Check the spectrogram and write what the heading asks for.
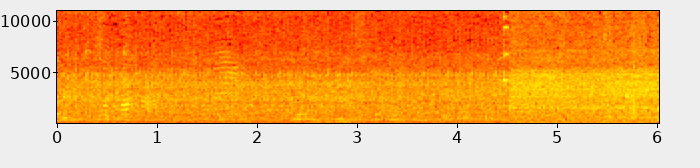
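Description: Diesel engine of a lorry-mounted crane truck running steadily, a low hum, with voices faintly behind it. The hum shifts abruptly about four and a half seconds in.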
